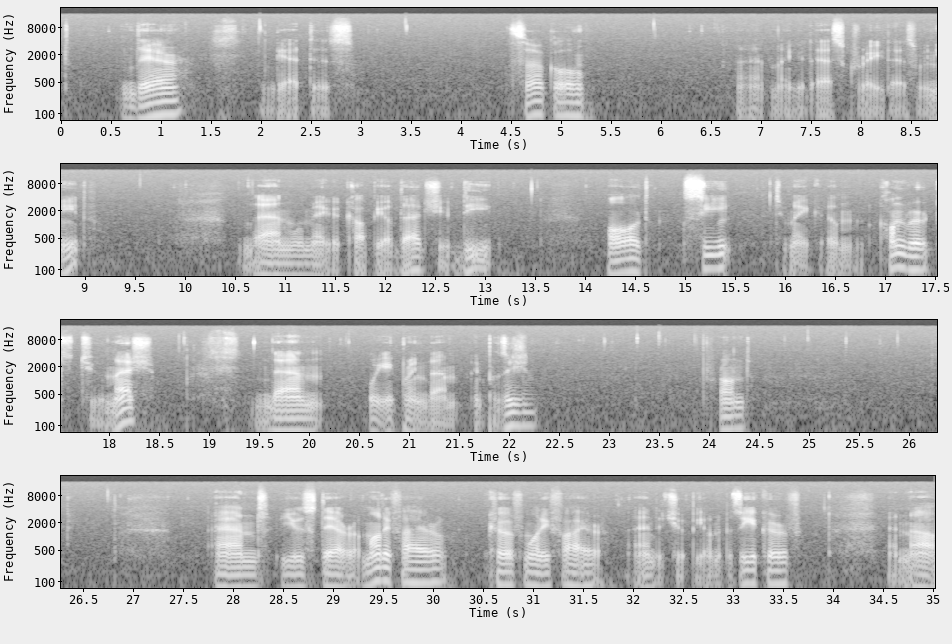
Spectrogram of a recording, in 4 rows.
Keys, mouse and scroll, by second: 1.4 click, 1.5 middle click, 3.2 right click, 4.3 g, 6.7 s, 11.4-12.7 drag, 12.7 shift+d, 15.9 alt+c, 22.6 middle click, 26.3 KP_1.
